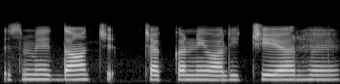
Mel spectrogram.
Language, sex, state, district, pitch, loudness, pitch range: Hindi, male, Madhya Pradesh, Katni, 220 Hz, -16 LUFS, 215-225 Hz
